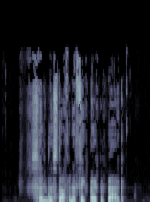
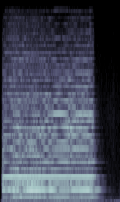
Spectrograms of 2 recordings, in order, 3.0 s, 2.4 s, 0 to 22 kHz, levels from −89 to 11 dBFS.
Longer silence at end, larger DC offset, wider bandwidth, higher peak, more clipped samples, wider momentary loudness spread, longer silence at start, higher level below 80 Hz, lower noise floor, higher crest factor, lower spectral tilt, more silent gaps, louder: first, 0.55 s vs 0.4 s; neither; second, 17 kHz vs 19.5 kHz; about the same, -2 dBFS vs 0 dBFS; neither; first, 10 LU vs 4 LU; first, 0.55 s vs 0.05 s; second, -62 dBFS vs -52 dBFS; first, -58 dBFS vs -36 dBFS; about the same, 18 dB vs 14 dB; first, -3 dB/octave vs 3.5 dB/octave; neither; second, -19 LUFS vs -11 LUFS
